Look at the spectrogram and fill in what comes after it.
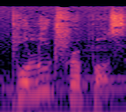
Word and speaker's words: polutropos: Now, that is another Greek word called polutropos. I'll spell that for you. P-O-L-U-T-R-O-P-O-S.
